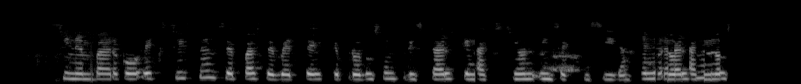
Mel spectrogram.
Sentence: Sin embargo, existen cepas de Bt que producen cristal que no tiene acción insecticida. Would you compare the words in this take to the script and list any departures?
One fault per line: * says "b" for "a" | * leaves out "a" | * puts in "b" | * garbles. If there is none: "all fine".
* leaves out "no tiene"
* garbles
